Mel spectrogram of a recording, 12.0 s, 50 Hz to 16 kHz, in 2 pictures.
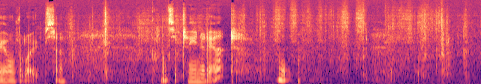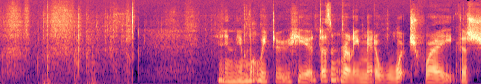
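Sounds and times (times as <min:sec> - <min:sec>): paper envelopes rustling: 0:00.5 - 0:11.0.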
